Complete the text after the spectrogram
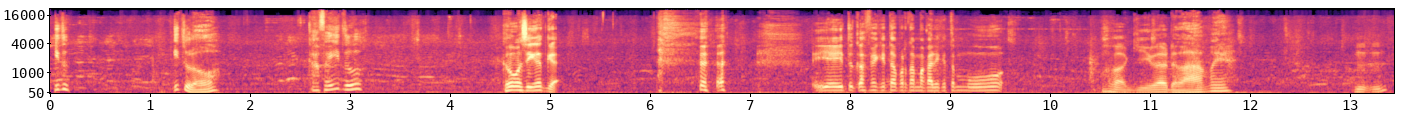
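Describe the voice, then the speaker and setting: A man's voice: a little high, animated, a little slow, long pauses, darkish tone, a little hiss or hum. A man playing a stern, haughty young boss who also teases as a boyfriend, in an Indonesian ASMR roleplay. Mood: fond, teasing.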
